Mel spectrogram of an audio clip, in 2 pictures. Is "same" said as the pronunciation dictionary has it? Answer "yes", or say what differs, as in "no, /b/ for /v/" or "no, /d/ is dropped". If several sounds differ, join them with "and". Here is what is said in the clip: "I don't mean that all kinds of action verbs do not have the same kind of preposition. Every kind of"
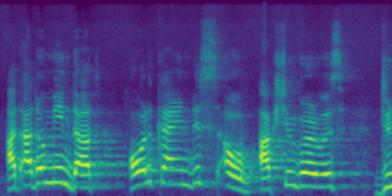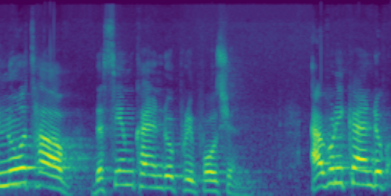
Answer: yes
